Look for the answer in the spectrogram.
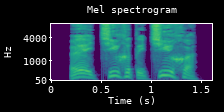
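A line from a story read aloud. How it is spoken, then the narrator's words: Exclamation. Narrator (Russian): воскликнул Хэмик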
